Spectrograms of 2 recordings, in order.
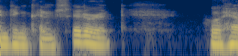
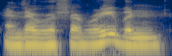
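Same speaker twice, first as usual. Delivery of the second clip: ordinary delivery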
